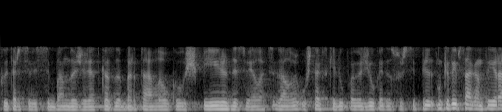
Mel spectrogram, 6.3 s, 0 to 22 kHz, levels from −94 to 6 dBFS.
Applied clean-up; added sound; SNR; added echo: none; none; none; none.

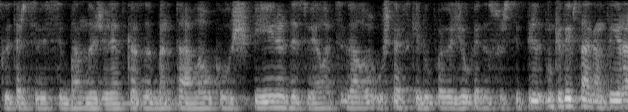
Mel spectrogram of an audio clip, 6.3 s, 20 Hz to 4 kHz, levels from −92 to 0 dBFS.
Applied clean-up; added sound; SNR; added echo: none; none; none; reverberation time 0.2 s.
